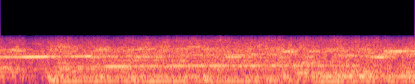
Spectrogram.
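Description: Rock band playing live on a festival stage, electric guitars over a steady bass line, heard from the crowd.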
